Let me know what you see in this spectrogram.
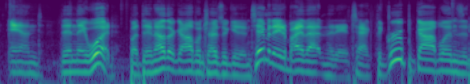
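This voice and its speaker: The speaker uses a put-on character voice. The delivery comes at a very fast pace. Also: man, fairly high pitch for a man. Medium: actual play. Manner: rambling, excitable.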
